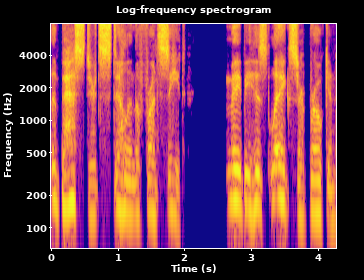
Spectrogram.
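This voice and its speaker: A woman puts on a character voice with a very deep, low pitch. She speaks fairly slowly. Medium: read story. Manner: blunt, clipped, tough.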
